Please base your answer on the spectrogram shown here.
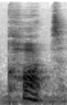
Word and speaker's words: caught: night's fights frytss sigh caught sight light notice all of those have the long I sound except for taught and caught both of those have au which says ah alright very good let's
